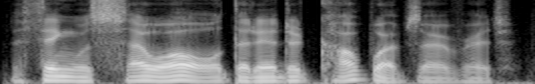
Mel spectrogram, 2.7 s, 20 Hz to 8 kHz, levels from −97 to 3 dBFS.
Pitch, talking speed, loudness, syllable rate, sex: 95 Hz, 245 wpm, -17 LUFS, 5.2 syllables/s, male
